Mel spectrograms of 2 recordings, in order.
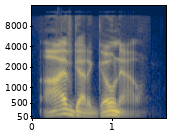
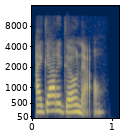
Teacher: The have disappears entirely, and got to assimilates into gotta.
